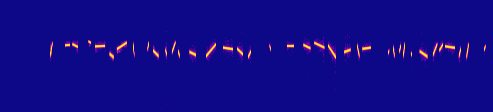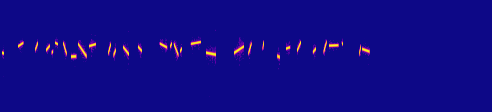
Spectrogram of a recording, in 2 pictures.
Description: Bird-like chirps. There is no code.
